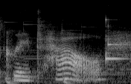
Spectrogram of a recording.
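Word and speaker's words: Gretelle: the name gretel and her name is graytel and she spells it g-r-e-t or you can spell it g-r-e-t-e-l-l-e inspo is hansel and gretel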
